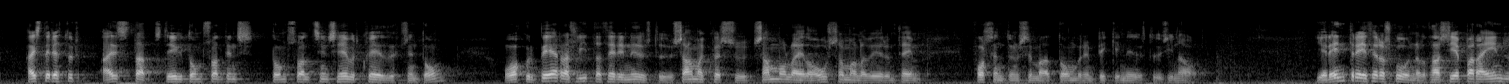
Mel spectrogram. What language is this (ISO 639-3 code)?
isl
